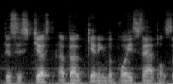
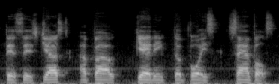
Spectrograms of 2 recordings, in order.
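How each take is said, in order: First: Said in the usual way. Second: Slow, deliberate, every word leaned on; each word of getting the voice samples pressed down; read my lips. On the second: Shown as a demonstration. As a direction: spell it out slowly for the nitpickers. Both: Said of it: "read my lips".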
